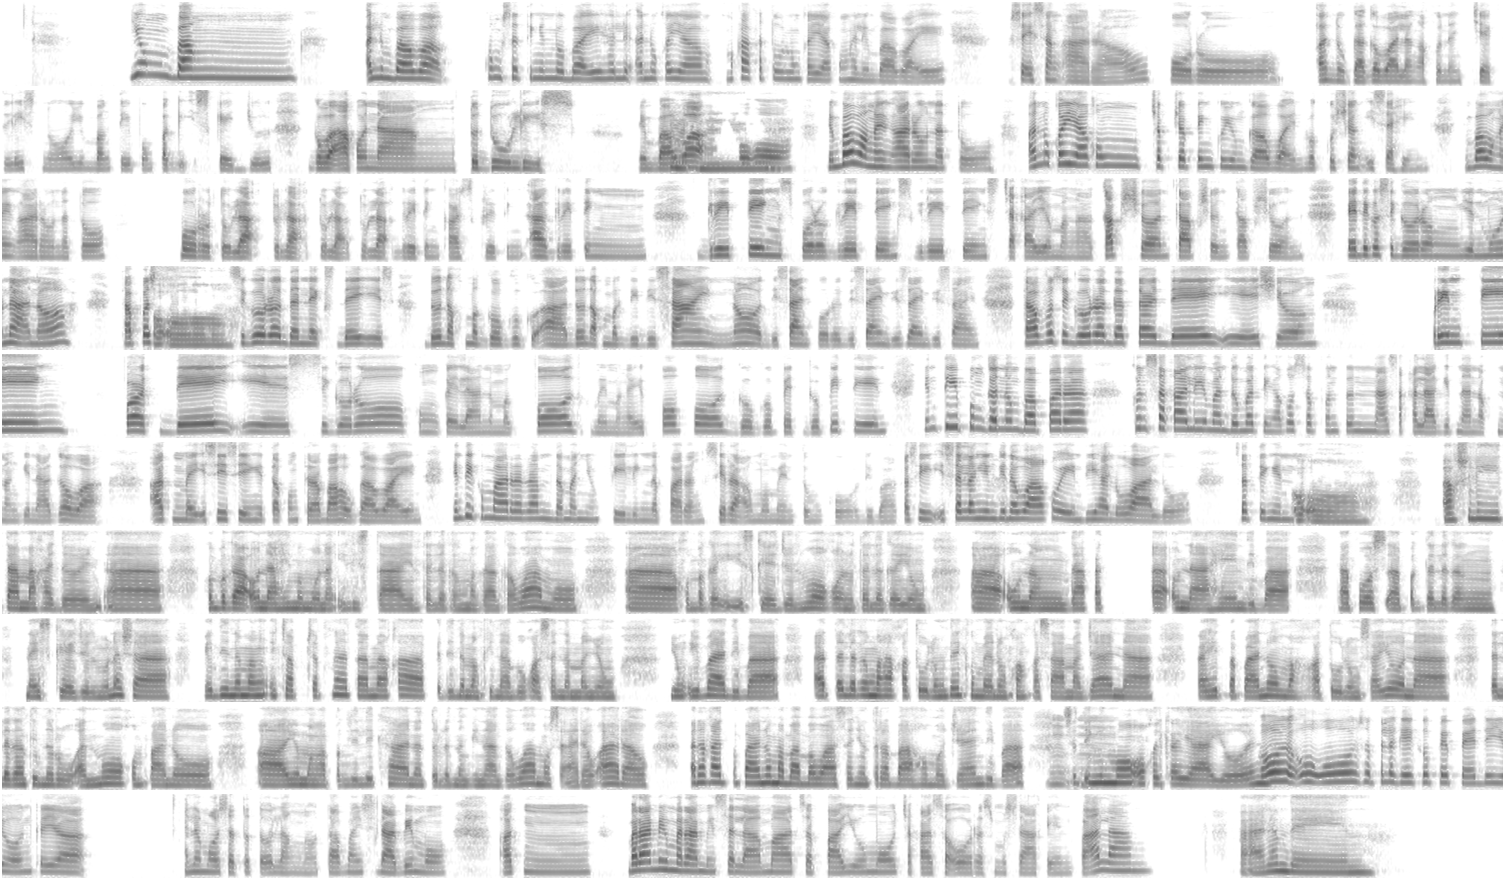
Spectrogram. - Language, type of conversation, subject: Filipino, advice, Paano ako makakapaglaan ng oras araw-araw para sa malikhaing gawain?
- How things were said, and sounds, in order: tapping; other background noise; swallow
